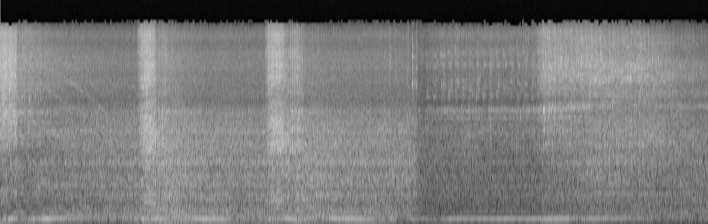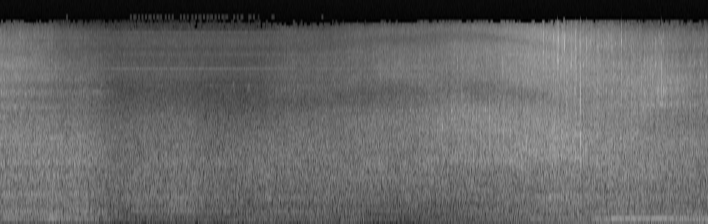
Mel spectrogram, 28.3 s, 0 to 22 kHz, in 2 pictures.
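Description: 1978 Cadillac Seville's engine running as the car pulls away, with two brief louder rushes of noise a few seconds in. The engine fades as the car drives off down the street and grows louder again near the end as it comes back.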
